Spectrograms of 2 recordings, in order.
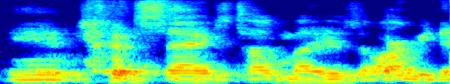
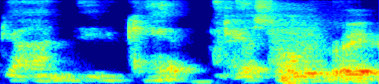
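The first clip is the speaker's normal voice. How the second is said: mild scolding half-yell, pitched up; 7 semitones higher than usual. Retelling a night at a grave, imitating Sean screaming. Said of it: "Sean screamed at him".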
